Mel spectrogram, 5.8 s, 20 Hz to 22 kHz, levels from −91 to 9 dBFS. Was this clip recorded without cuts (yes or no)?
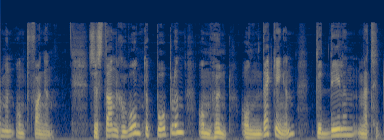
yes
